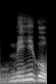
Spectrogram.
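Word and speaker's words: México: যদিও মেক্সিকানরা এই নামটি উচ্চারণ করে থাকে মেহিকো বলে।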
